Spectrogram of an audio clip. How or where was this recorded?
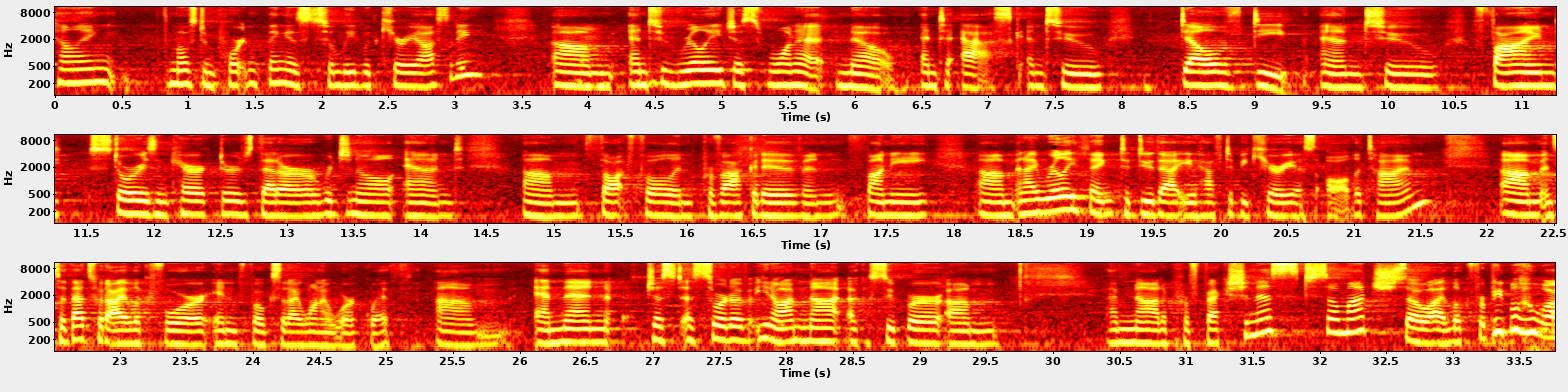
live audience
